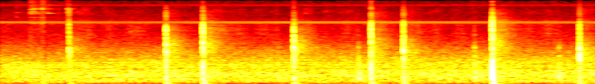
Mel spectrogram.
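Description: Chalk tapping and clicking on a chalkboard while writing letters and commas: a series of sharp, irregularly spaced taps.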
